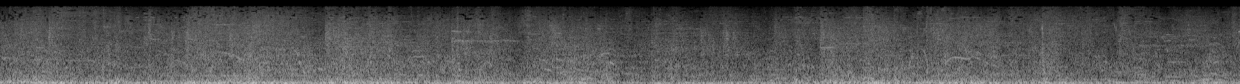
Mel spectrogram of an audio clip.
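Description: Heavy impacts thud and boom.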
